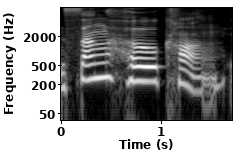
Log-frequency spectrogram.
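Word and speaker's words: Jung Ho Kang: I'm not good with my Korean. Sung Ho Kong. Is that right? – That's correct.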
